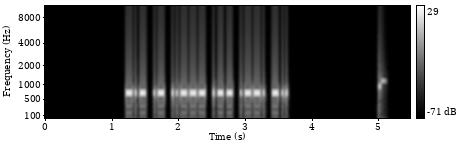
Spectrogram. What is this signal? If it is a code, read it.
Morse code, heard as a keyed tone, about 36 wpm, 700 Hz. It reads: KA2WPD
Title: USA Call Signs - 2x Character Spacing - 35wpm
